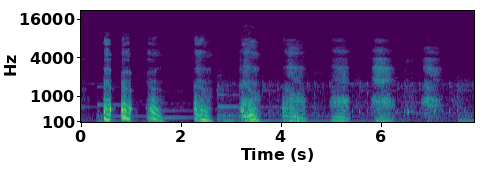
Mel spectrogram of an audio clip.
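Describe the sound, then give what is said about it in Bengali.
A man wrapped in a shawl that covers his head coughs harshly again and again, with many hoarse, throaty bursts and throat-clearing sounds in an uneven rhythm. “কাশতে কাশতে একটু থেমে থুকতে লাগলো।”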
